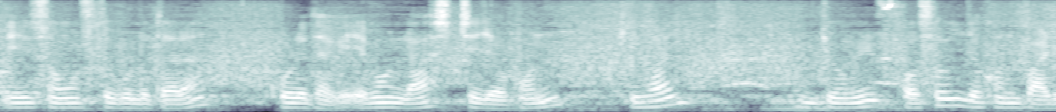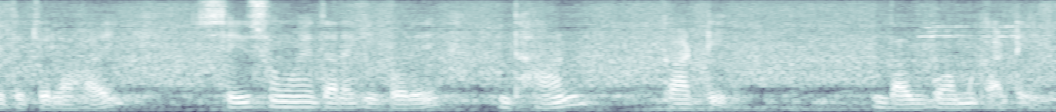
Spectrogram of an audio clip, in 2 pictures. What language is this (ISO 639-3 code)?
ben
